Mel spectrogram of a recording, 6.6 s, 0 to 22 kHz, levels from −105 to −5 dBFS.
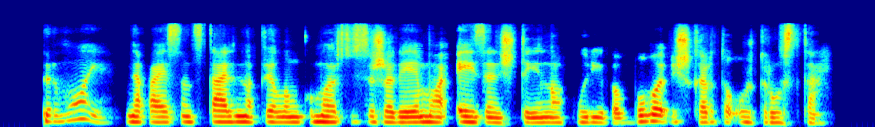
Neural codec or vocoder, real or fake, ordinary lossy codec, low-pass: autoencoder, 48 kHz, 32 numbers a frame, DAC-VAE, trained on Japanese speech; fake; AAC, 64 kbps; 9.9 kHz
